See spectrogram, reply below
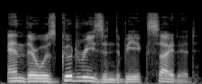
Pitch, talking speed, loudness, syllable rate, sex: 130 Hz, 235 wpm, -17 LUFS, 6.4 syllables/s, male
